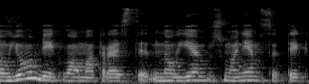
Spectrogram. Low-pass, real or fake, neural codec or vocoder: 14.4 kHz; fake; vocoder, 44.1 kHz, 128 mel bands every 512 samples, BigVGAN v2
